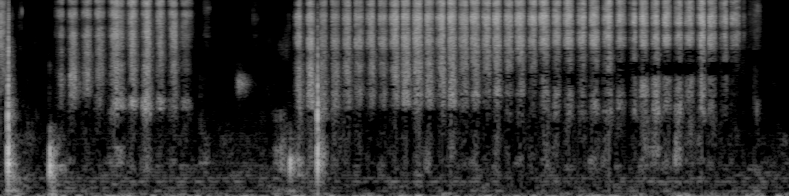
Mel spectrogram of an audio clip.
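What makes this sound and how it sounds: A yellow wooden colored pencil is rubbed back and forth on a flat paper coloring page, making bright, dry scratchy strokes with little low end. The strokes come in two rhythmic bursts, a shorter run near the start and a longer, steady run after a brief pause, each stroke sharp and quickly fading.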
